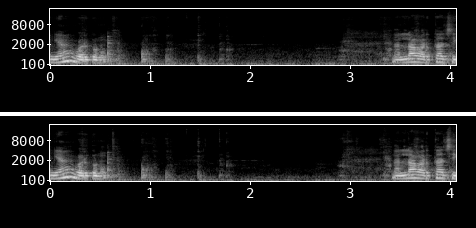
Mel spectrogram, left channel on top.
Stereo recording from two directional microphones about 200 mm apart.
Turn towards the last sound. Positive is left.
turn(degrees=-20)  # may be behind; listen again after turning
